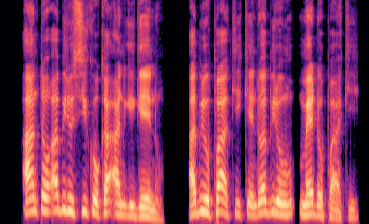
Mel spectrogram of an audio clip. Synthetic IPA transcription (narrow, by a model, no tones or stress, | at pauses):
antɔabiɾosikokaʔanɡɪɡeno̰ | abiɾopakikendoabiɾomɛdɔpaki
